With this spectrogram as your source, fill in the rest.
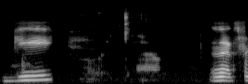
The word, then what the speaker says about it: gi: is so just remember GI means ghee and that's for like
